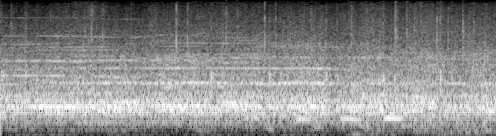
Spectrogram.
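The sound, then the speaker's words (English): A talk-show audience applauds and cheers for a guest, a paranormal investigator: thick, continuous clapping with scattered whoops, sustained at a fairly loud, even level. “We had to get you some applause.”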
